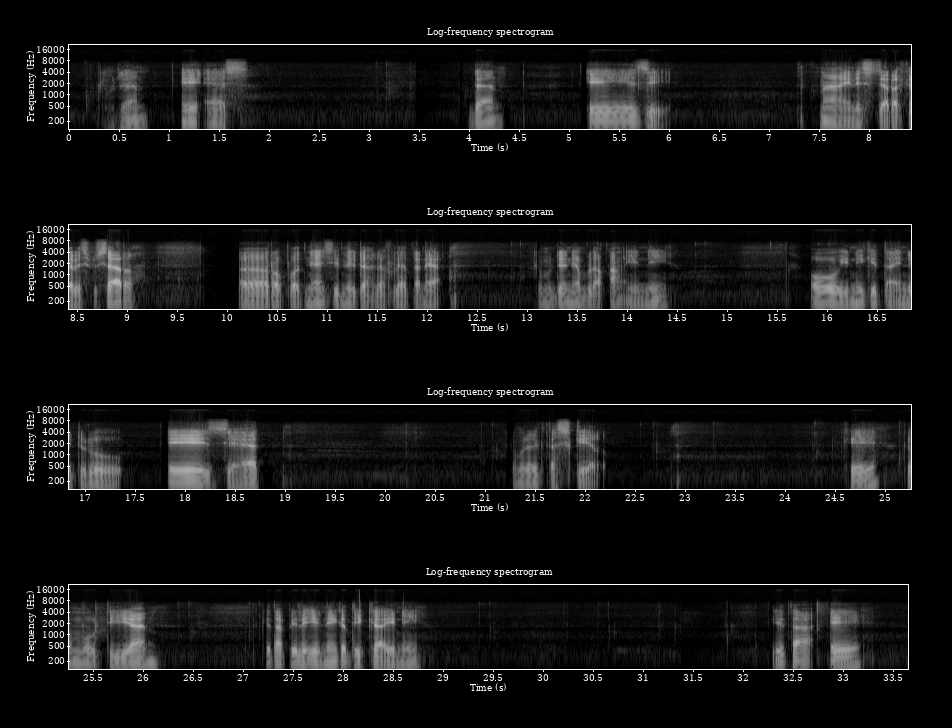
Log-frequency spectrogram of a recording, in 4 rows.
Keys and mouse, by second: 1.4 e, 3.8 middle click, 5.4 e, 7.9-9.9 middle drag, 10.6 middle click, 13.2 click, 14.9 click, 16.2 shift+click, 18.1 e, 22.0 s, 23.6-24.7 drag, 25.1 middle click, 26.7 click, 27.3 click, 28.8 click, 29.7 click, 31.7 middle click, 33.1 e.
